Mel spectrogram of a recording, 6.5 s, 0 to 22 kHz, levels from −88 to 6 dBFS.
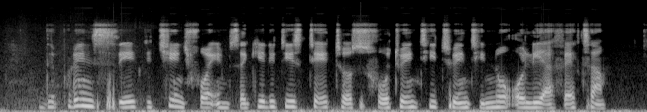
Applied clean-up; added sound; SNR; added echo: none; Mechanical fan; 10 dB; none.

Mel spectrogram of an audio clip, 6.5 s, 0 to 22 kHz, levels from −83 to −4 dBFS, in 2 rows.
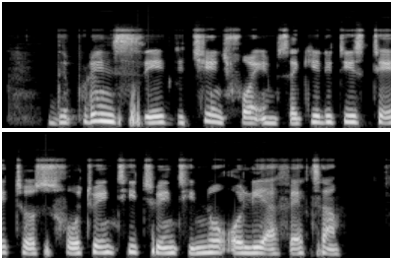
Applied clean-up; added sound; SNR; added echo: none; none; none; none.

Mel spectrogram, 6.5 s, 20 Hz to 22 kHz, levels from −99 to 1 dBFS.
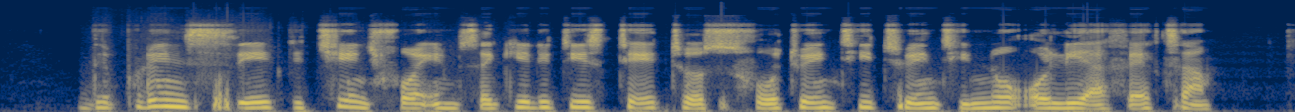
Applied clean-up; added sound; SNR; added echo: neural mask model RNNoise.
